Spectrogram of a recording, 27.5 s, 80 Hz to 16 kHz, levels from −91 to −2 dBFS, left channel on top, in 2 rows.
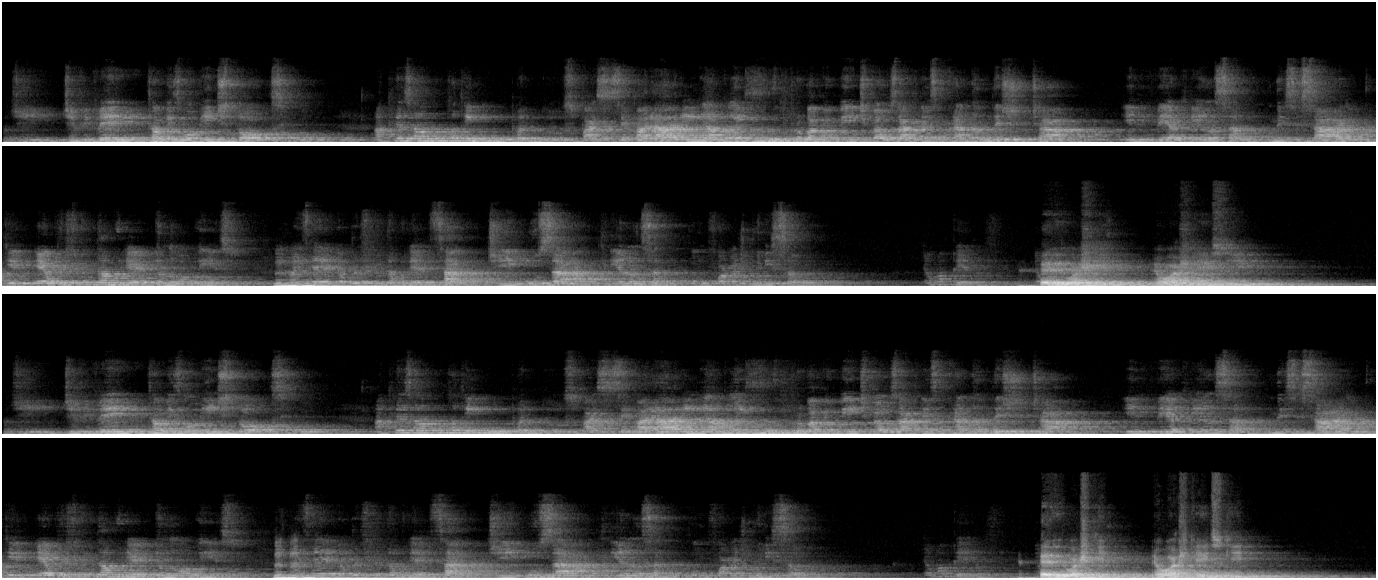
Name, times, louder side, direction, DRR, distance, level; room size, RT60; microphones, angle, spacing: voice 1, 0.0-3.2 3.7-10.7 11.2-16.1 16.6-21.8 22.9-23.7 24.1-24.8, left 1 dB, 35° left, -6 dB, 0.8 m, -33 dB
voice 2, 16.4-16.8 24.1-24.9 25.2-26.1, right 1 dB, 50° right, 2 dB, 0.4 m, -19 dB
5.9 x 2.2 x 2.9 m, 2.6 s
head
